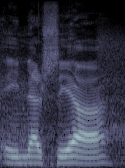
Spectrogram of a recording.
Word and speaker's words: inercia: Speaking of radar, speaking of learning, la palabra inercia. Inercia. Acento en la E. Acento sobre E. Muy bien. Penúltima. Inercia. Sí. Sobre penúltima. Penúltima.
